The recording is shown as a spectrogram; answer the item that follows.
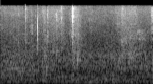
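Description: Faint handling noise from a handheld camera being carried into a car's interior: low steady background with two small clicks about half a second apart.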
